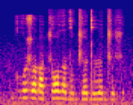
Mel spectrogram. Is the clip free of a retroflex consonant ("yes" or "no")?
no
